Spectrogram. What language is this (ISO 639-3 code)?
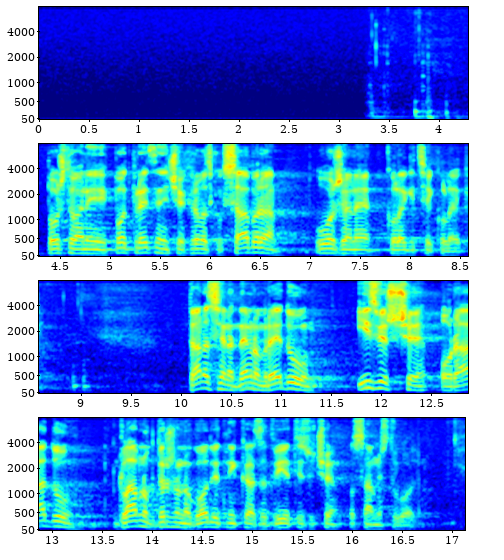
hrv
